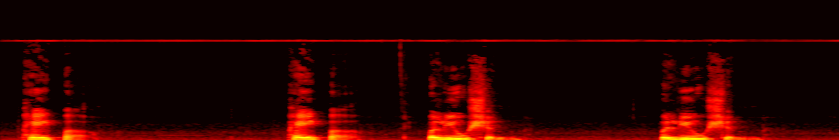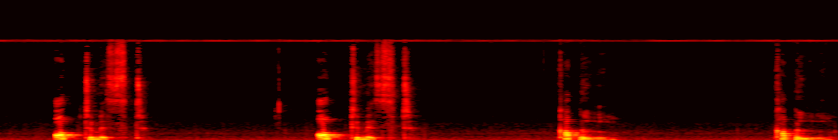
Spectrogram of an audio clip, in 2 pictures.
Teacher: the per sound is a voiceless bilabial plosive it's a light sound in this sound we bring both the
